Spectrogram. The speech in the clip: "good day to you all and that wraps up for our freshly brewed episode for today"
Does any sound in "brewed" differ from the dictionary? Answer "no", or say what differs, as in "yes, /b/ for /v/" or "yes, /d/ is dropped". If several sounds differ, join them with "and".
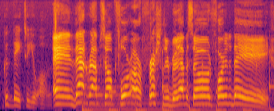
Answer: yes, /ɹ/ is dropped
